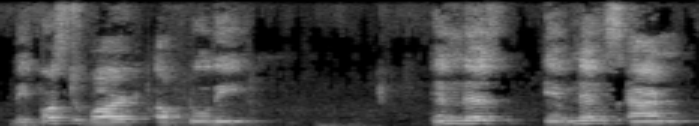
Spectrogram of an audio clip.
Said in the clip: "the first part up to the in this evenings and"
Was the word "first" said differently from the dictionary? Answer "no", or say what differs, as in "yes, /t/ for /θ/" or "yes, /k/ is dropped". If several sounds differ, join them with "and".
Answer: no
